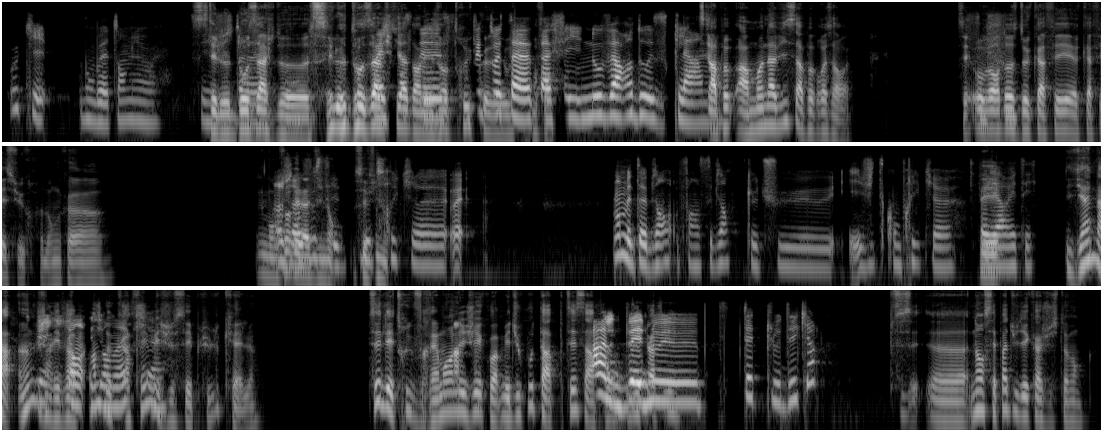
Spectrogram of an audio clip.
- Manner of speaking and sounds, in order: unintelligible speech; other background noise; other street noise; distorted speech; unintelligible speech
- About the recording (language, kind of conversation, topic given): French, unstructured, Entre le thé et le café, lequel vous accompagne le mieux pour commencer la journée ?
